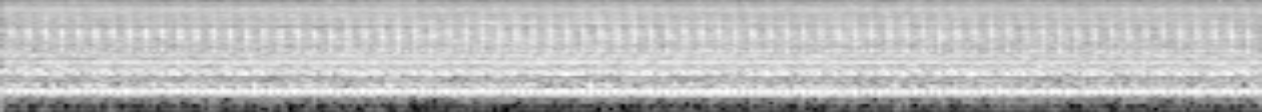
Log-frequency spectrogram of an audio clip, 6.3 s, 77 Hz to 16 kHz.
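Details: 2008 Hyundai Santa Fe 2.7 at idle: a steady, rapid metallic knock, about three per second, rides evenly over the idle; engine knocking, cause undetermined.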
